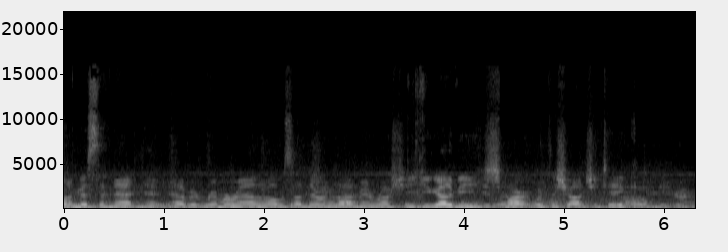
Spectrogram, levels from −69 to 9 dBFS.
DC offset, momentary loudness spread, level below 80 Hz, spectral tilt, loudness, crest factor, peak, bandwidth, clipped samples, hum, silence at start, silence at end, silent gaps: under 0.1%; 6 LU; -44 dBFS; -6.5 dB/octave; -28 LUFS; 18 dB; -10 dBFS; 16 kHz; under 0.1%; none; 0 s; 0 s; none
